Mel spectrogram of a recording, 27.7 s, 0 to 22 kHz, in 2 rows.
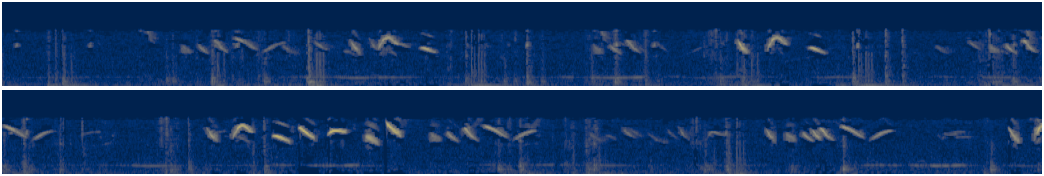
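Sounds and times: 
green-winged saltator song of slurred whistles: 1.9s - 5.9s, 7.9s - 11.1s, 12.4s - 15.3s, 16.6s - 21.2s, 21.8s - 27.7s.

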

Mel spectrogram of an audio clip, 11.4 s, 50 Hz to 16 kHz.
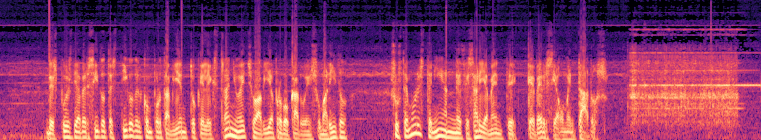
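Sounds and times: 
speech: 0.7s - 9.6s
telephone bell ringing: 9.4s - 11.4s.

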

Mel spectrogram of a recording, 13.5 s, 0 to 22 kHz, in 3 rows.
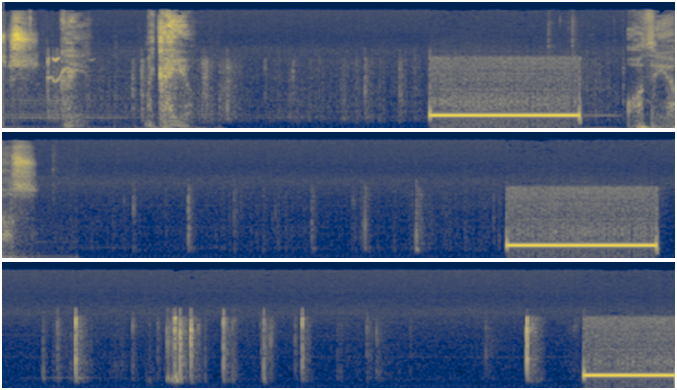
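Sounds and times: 
ringback tone of an outgoing phone call going unanswered: 2.9s - 3.9s, 7.9s - 8.9s, 12.8s - 13.4s.

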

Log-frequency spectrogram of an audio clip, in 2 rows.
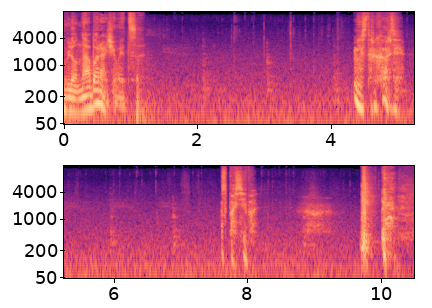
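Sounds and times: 
speech: 0.0s - 1.3s, 4.4s - 5.2s, 7.6s - 8.2s
young man coughing into a handkerchief: 9.7s - 10.4s.

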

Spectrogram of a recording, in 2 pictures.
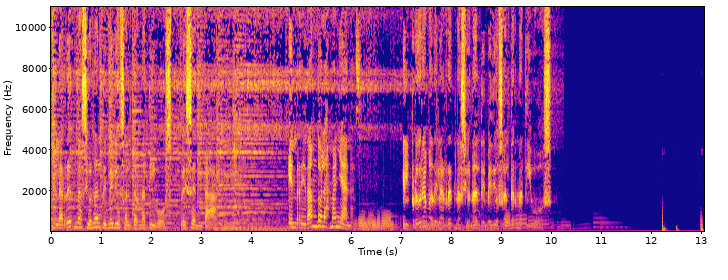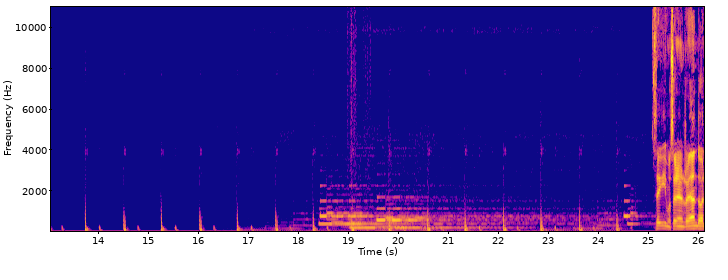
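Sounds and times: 
speech: 0.2s - 4.0s, 4.8s - 10.2s, 25.2s - 26.1s
heartbeat: 12.2s - 24.7s.

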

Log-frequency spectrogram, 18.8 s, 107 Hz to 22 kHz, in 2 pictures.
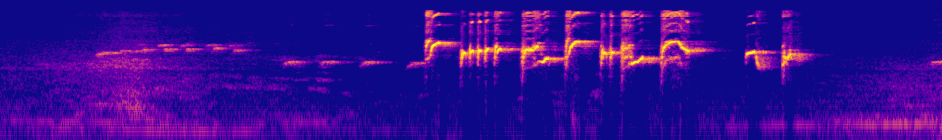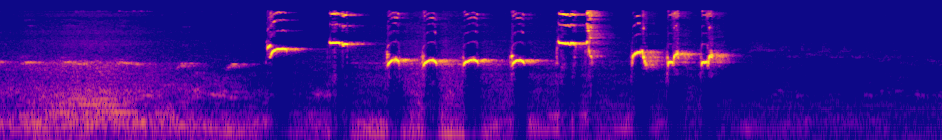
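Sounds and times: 
leafbird song with sharp varied whistled phrases: 0.9s - 8.2s, 9.3s - 16.8s.

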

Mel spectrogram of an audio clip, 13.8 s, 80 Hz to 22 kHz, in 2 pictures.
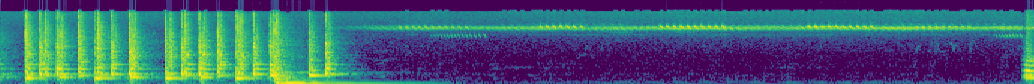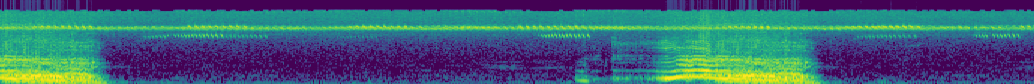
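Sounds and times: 
crickets chirring: 0.0s - 13.7s
wild animal roaring to mark its territory: 11.0s - 12.4s.

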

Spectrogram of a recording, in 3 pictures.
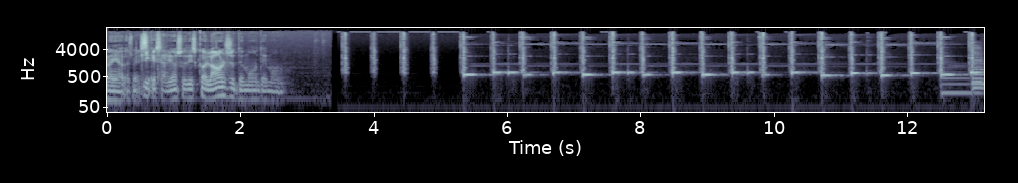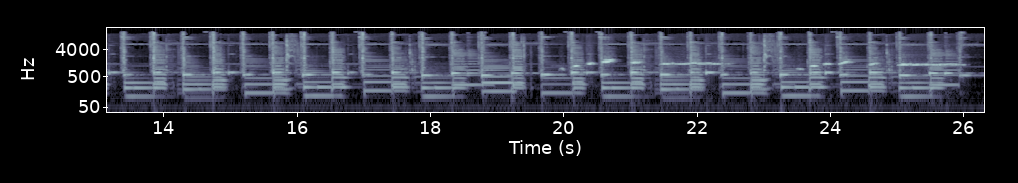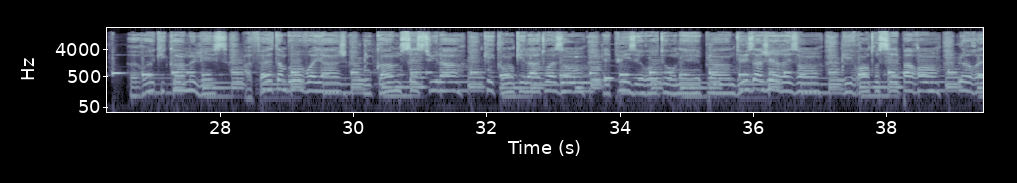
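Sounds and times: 
speech: 0.0s - 2.8s, 28.8s - 39.4s
steady ticking beat: 3.4s - 39.4s
fuller chords: 3.9s - 39.4s
whistled pop song: 19.2s - 39.4s.

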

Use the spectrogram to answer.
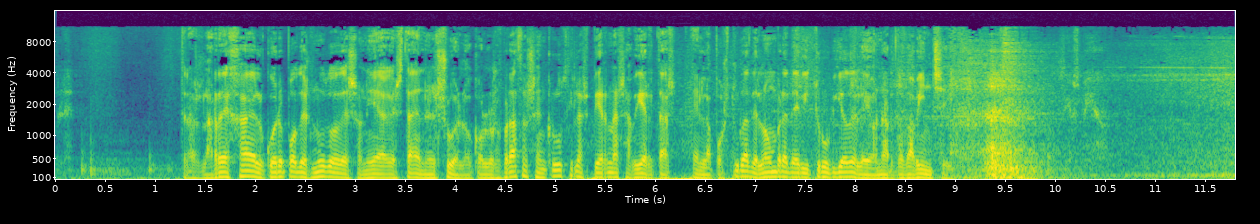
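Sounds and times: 
speech: 1.3s - 9.8s
private jet roaring in flight: 7.4s - 11.7s.

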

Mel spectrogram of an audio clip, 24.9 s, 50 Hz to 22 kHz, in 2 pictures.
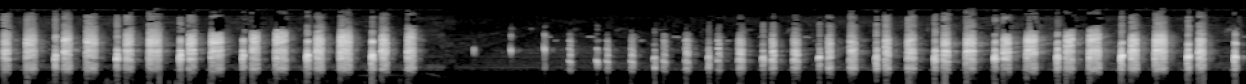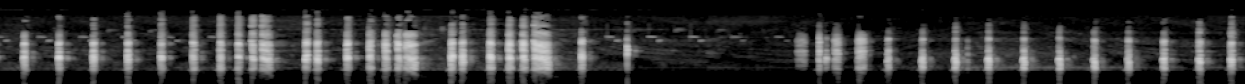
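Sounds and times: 
partridge chanting with scratchy chuckling notes: 0.0s - 24.8s.

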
